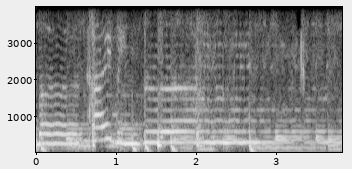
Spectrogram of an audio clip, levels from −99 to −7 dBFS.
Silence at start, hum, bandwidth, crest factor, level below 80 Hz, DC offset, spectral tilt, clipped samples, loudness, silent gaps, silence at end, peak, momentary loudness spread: 0 s; none; 4 kHz; 14 dB; -42 dBFS; under 0.1%; -11.5 dB/octave; under 0.1%; -21 LUFS; none; 0 s; -6 dBFS; 7 LU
